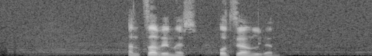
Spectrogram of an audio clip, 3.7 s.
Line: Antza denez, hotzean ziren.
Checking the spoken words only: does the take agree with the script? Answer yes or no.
yes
